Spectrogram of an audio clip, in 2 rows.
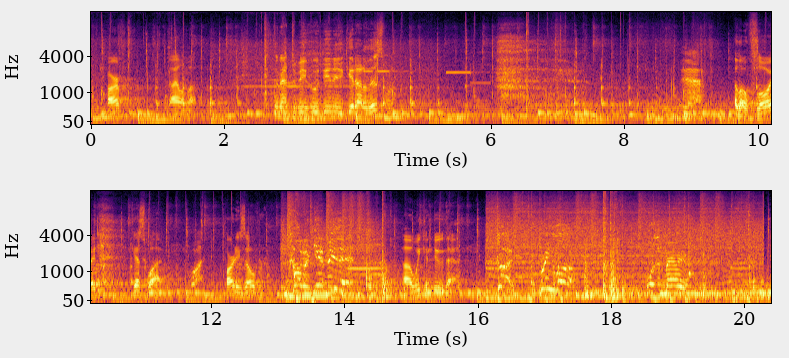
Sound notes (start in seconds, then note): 4.4 phone dials; 5.8 sighs; 7.9 line ringing; 13.0 hard rock plays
